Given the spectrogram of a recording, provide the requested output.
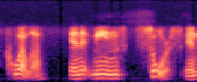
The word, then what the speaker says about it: Quelle: It's a German word, Quelle, and I think it's maybe pronounced Quella, and it means source.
